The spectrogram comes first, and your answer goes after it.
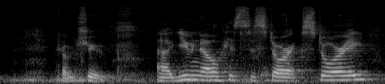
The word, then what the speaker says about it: Kossuth: I’ve been calling him ‘Kossuth’ since grade school, through high school, for many years, and now I know it’s pronounced ‘KO-shoot.’ You know his historic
